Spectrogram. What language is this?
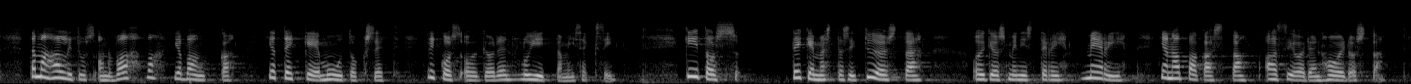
Finnish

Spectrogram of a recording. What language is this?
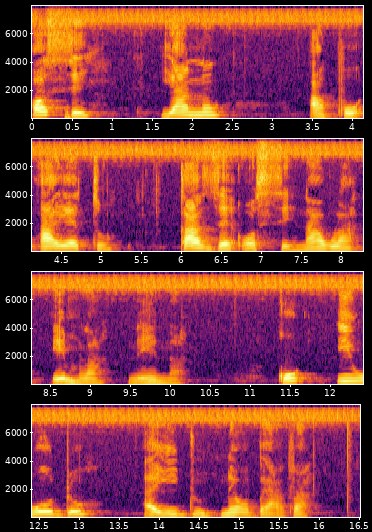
Ikposo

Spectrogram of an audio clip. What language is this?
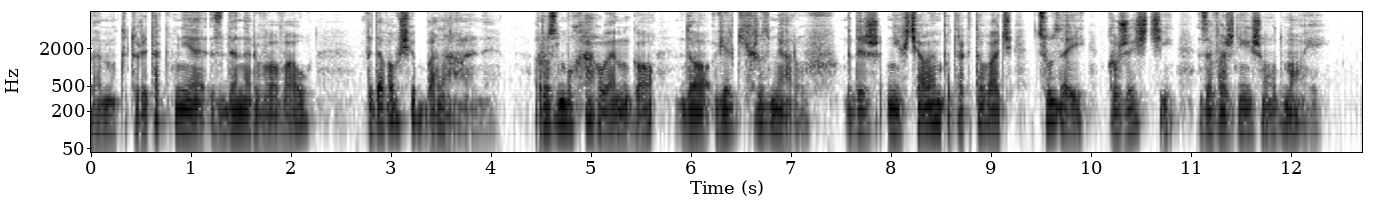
Polish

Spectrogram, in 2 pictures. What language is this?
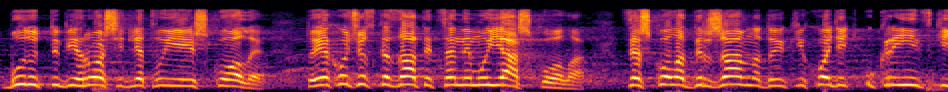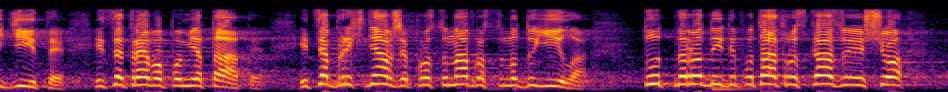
Ukrainian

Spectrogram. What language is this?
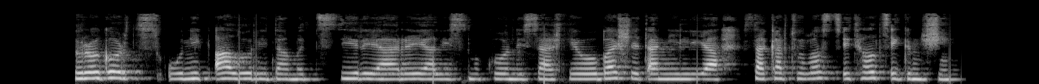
Georgian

